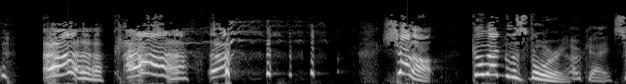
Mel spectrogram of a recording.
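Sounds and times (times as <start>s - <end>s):
voice imitating a tennis player's groan: 0.0s - 2.4s
speech: 0.4s - 2.4s, 3.8s - 6.2s
laughter: 1.3s - 3.4s.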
